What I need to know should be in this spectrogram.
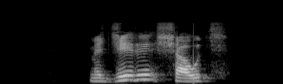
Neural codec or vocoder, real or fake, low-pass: none; real; 7.2 kHz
